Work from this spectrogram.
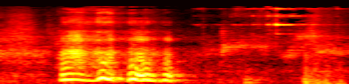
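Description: A puppy gives a couple of short whiny, yelping vocal bursts up close, followed by quieter snuffly noises, indoors at home during a hurricane.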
